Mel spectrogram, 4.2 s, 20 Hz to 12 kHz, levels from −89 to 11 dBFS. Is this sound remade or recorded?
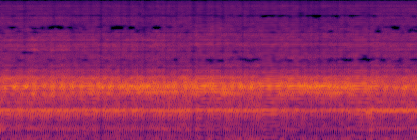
remade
